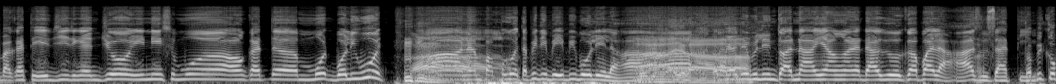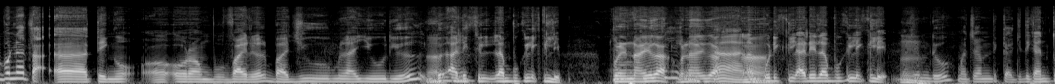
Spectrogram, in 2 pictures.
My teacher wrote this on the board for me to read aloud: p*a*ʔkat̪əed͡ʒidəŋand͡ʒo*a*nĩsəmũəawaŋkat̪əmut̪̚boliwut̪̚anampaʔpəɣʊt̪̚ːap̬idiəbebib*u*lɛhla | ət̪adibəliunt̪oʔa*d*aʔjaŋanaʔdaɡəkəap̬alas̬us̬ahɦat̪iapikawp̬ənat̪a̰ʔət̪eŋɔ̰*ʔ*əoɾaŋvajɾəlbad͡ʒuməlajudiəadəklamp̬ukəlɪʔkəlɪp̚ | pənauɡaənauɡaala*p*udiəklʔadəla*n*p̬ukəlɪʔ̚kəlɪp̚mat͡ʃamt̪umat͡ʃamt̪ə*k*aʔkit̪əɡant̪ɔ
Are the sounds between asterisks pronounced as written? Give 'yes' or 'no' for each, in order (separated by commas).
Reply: yes, no, no, no, yes, yes, no, yes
